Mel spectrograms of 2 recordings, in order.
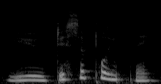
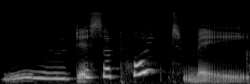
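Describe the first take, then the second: First: Hushed, unvoiced whisper. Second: High, very slow witch drawl; disappointed witch. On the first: A narrator's reading. Pellegrina leans close to Edward, whispering. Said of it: "she whispered". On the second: Acted. Witch judges the loveless princess, ominously disappointed. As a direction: stretch the judgement out, rising.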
